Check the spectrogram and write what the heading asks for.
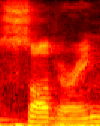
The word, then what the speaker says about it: solder: You know, it's there's no soldering involved, or soldering if you're American. That's just the weirdest thing, isn't it? How the Americans say solder. I mean, it's got an L in there for crying out loud.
